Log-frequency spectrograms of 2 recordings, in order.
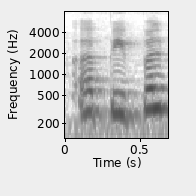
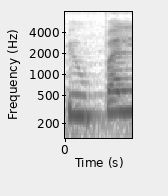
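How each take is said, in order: First: The first vowel is a plain ee sound. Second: The first vowel is a yoo sound. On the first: The speaker calls it right. "हम इसको पीपल पढ़ते हैं" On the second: The speaker calls it wrong. "प्यूपल नहीं पढ़ते"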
